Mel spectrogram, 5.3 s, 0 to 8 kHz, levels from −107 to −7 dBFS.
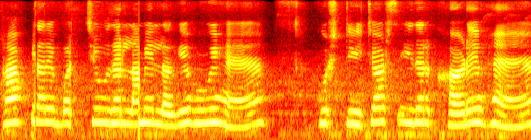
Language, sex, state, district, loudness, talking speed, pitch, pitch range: Hindi, female, Bihar, West Champaran, -18 LUFS, 160 wpm, 255 Hz, 235-270 Hz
